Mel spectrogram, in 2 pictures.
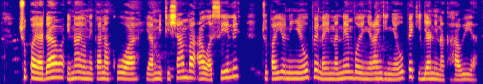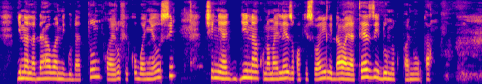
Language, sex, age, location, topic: Swahili, female, 25-35, Kisumu, health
